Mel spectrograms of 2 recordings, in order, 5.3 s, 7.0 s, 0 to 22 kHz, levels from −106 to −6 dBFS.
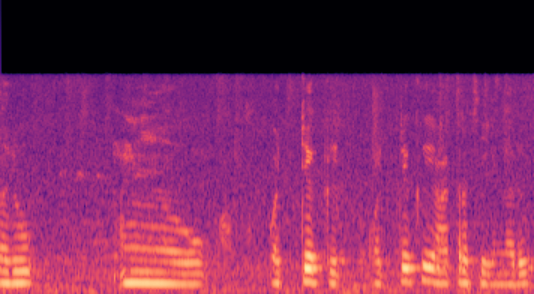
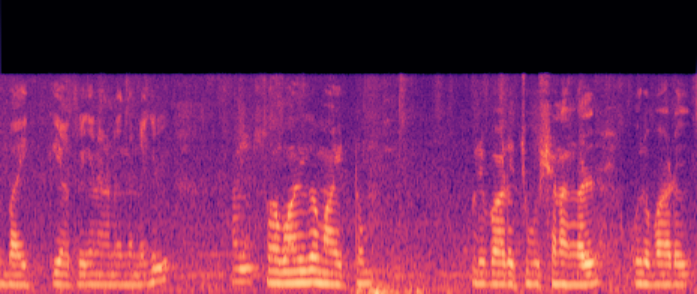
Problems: none marked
